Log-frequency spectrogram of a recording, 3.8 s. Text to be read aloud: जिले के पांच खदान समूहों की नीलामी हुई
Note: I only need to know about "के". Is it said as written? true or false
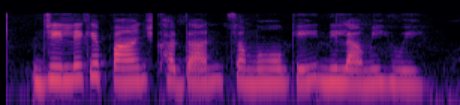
true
